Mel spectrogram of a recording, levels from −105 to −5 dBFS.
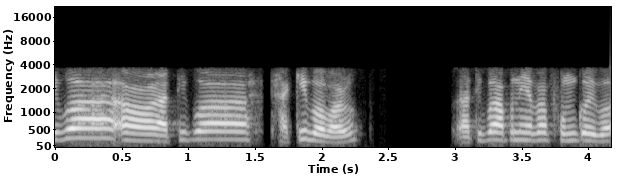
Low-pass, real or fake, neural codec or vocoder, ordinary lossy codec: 3.6 kHz; real; none; none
